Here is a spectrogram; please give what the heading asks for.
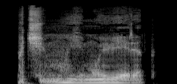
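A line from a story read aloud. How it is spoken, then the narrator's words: Whispered question. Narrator (Russian): Шепотом спросила Кари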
